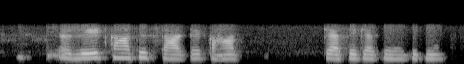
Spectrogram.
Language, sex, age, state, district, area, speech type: Urdu, female, 18-30, Uttar Pradesh, Gautam Buddha Nagar, urban, conversation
